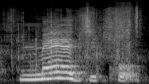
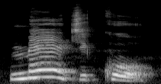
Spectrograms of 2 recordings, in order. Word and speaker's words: médico: agora então para a próxima palavra a palavra médico então última sílaba co penúltima sílaba de e ante penúltima S sílaba me médico e aqui qual a sílaba que vocês pintaram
